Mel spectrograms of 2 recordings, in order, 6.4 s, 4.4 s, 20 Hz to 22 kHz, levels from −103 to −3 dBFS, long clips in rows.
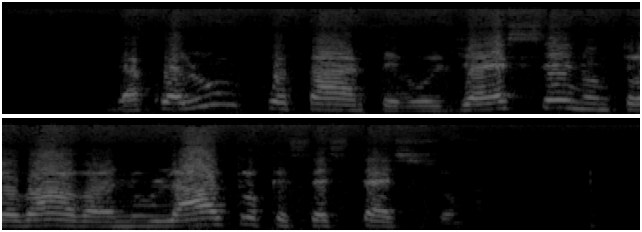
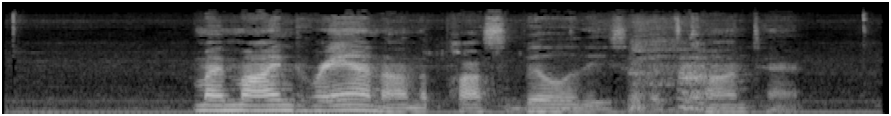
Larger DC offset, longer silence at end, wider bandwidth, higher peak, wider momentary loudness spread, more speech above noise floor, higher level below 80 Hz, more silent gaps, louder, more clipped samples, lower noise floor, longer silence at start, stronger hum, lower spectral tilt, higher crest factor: neither; about the same, 0 s vs 0.05 s; about the same, 16.5 kHz vs 16 kHz; second, -44 dBFS vs -18 dBFS; second, 8 LU vs 21 LU; about the same, 21 dB vs 23 dB; second, under -90 dBFS vs -72 dBFS; neither; second, -64 LUFS vs -36 LUFS; neither; first, -87 dBFS vs -60 dBFS; about the same, 0.05 s vs 0.05 s; neither; second, -0.5 dB/octave vs -3 dB/octave; about the same, 24 dB vs 20 dB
